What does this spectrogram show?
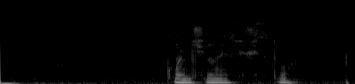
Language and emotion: Russian, angry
